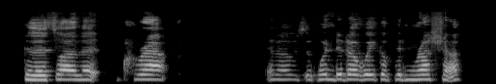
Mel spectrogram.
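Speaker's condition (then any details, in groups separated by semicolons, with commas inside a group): Cerebral palsy; non-progressive, will not improve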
